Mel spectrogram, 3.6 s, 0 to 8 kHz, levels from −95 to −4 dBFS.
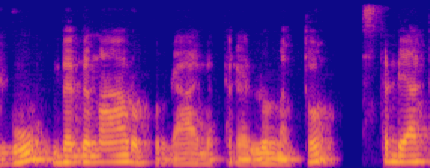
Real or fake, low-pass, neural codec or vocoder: fake; 7.2 kHz; codec, 16 kHz, 16 kbps, FunCodec, trained on Chinese and English, 50 frames a second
